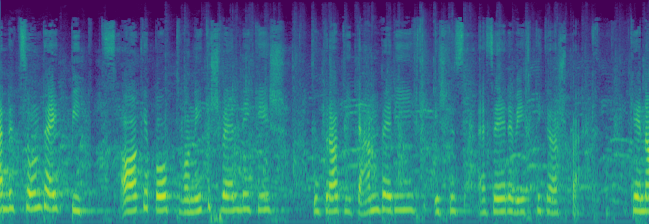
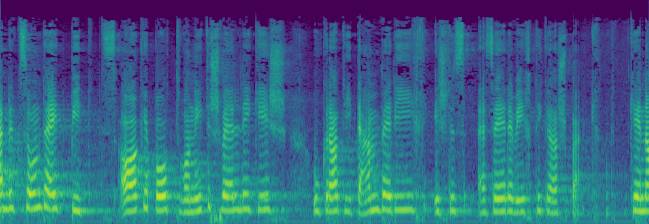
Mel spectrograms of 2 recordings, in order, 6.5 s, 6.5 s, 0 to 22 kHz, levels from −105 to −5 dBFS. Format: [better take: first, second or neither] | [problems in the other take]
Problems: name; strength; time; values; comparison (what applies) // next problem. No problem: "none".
second | background sound (Applause / Crowd); 15 dB below the speech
